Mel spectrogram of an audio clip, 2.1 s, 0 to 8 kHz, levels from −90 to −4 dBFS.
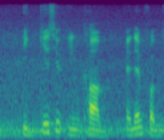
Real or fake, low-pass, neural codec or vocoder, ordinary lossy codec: real; 7.2 kHz; none; none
